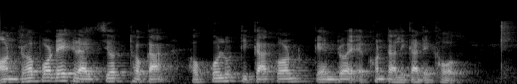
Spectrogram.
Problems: none marked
